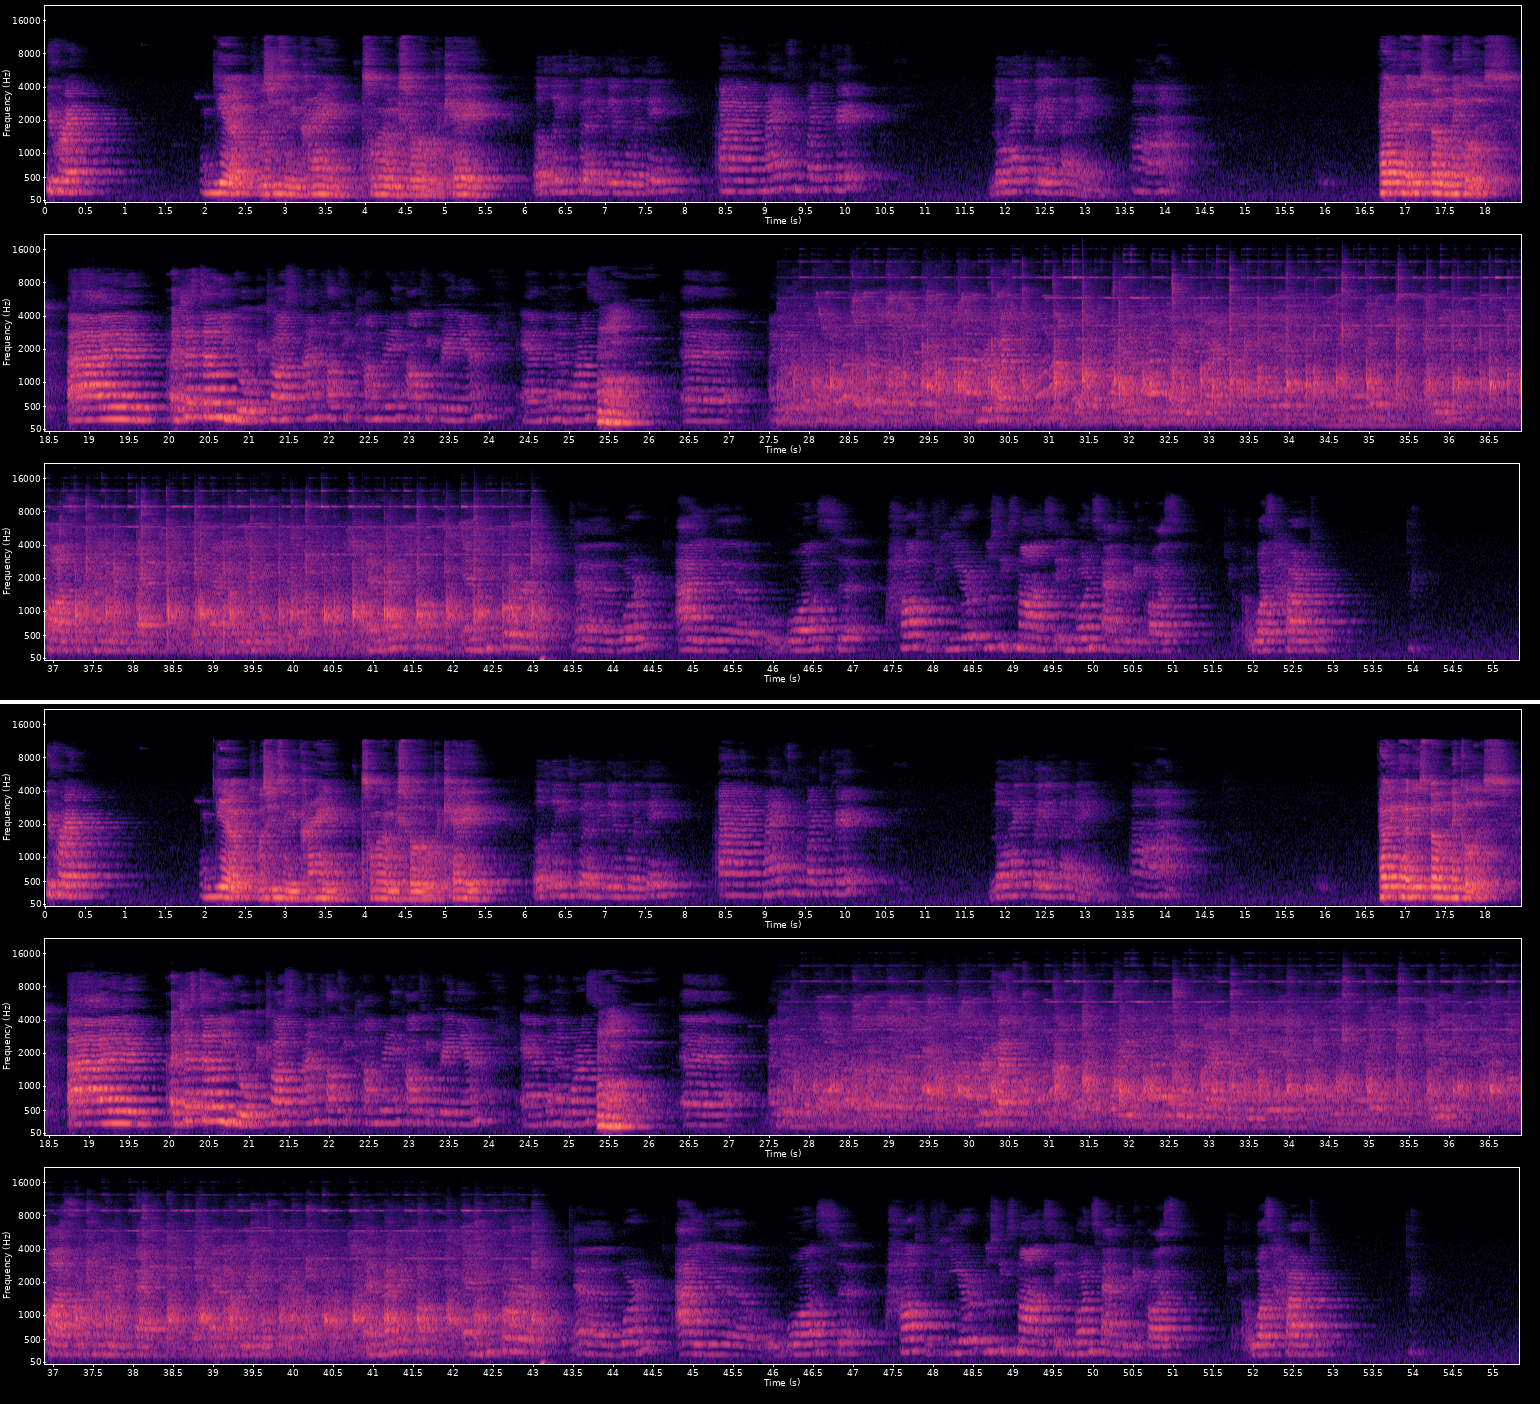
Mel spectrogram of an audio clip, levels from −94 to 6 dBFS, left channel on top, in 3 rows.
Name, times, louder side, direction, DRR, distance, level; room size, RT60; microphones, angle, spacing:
voice 1, 0.0-0.4 8.4-10.1 13.5-14.1 18.3-19.7 19.9-25.7 26.4-27.0 27.5-29.8 30.1-34.3 35.7-36.0 36.9-38.2 38.6-40.5 40.9-41.7 42.1-43.0 43.4-44.4 44.8-47.0 47.4-50.9 51.8-52.9 53.9-54.0, right 1 dB, 60° right, -9 dB, 1.2 m, -35 dB
voice 2, 1.9-3.7 3.9-5.4 16.7-18.3 25.3-25.7, right 1 dB, 90° right, -2 dB, 0.7 m, -25 dB
voice 3, 6.1-7.8 11.8-13.3, equal, ahead, -11 dB, 1.0 m, -39 dB
Livestock farm animals working animals, 27.6-43.1, left 1 dB, 40° left, 0.4 m, -35 dB
4.1 x 2.4 x 2.6 m, 1.2 s
head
